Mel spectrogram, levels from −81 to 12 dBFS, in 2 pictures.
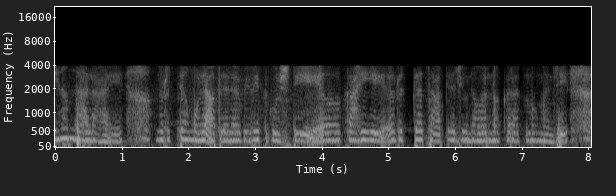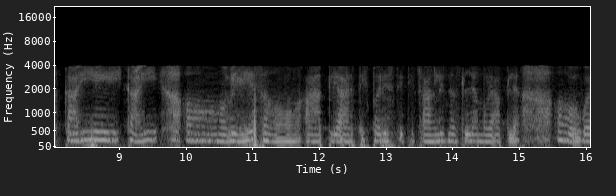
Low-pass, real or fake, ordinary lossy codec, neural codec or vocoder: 7.2 kHz; fake; AAC, 16 kbps; vocoder, 24 kHz, 100 mel bands, Vocos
